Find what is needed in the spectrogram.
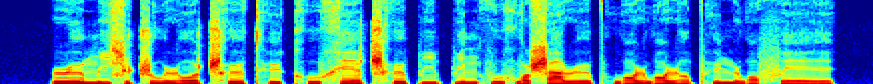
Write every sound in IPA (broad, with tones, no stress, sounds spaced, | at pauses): ɻ ɻ̩˥˧ m i˥˩ ɕ y˩ ʈ͡ʂ u˨˩ ɻ o˥ ʊ̯ ʈ͡ʂʰ ɻ̩˥˧ t̪ʰ y˥˧ kʰ u˥˩ x e˥ ɪ̯ ʈ͡ʂʰ ɻ̩˥˩ p i˥ p i˥ n f u˥ x w ɔ˨ ʂ ä˨˩ ɻ ɻ̩˥ pʰ w ɔ˥ ɻ w ɔ˥˩ ɻ ɤ˧˥ pʰ y˨˩ n ɻ w ɔ˥˩ f e˨˩˦ ɪ̯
